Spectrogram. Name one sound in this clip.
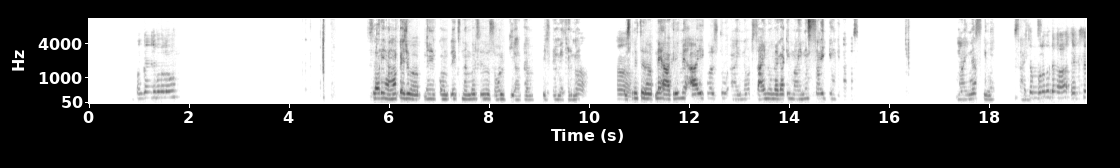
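A man lectures calmly and clearly, close to a microphone.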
